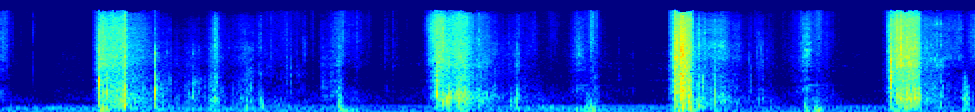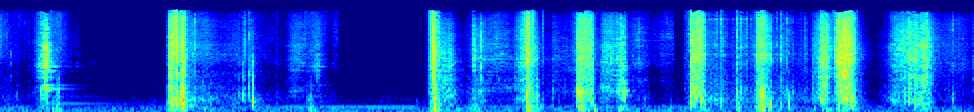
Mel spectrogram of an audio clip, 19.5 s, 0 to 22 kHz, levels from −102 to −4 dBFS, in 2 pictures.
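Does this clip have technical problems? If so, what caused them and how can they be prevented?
Yes. Compressed frames skipped at 2.12–2.16, 3.37–3.41, 11.40–11.43 and 17.77–17.81 s. The sound jumps ahead by about 100, 150, 150 and 300 ms, in steps that fit frames of about 46 ms, because the decoder lost or rejected them. Unlike a dropout, no silence is inserted; time simply leaps forward. Prevent it by protecting the file against corruption and checking it decodes fully before use.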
